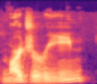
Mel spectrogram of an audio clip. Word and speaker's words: margarine: The word is not pronounced margarine. It's not margarine. We don't use the long e sound like green beans. Margarine, we pronounce it margarine. We use the short i sound like this. Is in. I margarine. It's more open.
